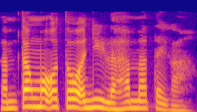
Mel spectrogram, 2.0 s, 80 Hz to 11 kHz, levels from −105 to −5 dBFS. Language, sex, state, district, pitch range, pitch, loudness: Wancho, female, Arunachal Pradesh, Longding, 180-235 Hz, 200 Hz, -17 LUFS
